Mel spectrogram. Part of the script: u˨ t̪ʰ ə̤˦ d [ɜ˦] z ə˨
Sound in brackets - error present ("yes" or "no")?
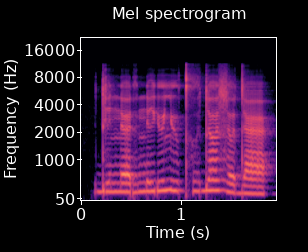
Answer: no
